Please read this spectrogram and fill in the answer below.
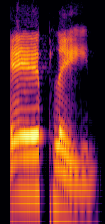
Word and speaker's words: airplane: le premier mot qui est là airple regardez airplane on va pas dire aire non airplane newspaper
